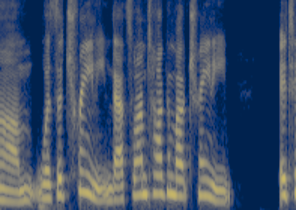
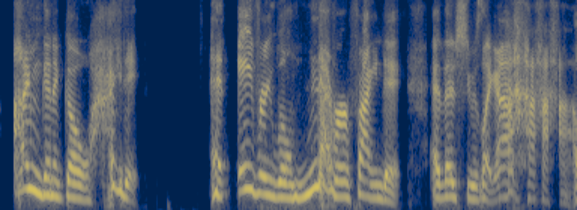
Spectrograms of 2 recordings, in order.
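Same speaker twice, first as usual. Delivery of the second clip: put-on small child's evil villain laugh; 4 dB louder than usual. Retelling what a little girl said with a big smile: imitating a child's evil laugh. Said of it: "laughing this evil laugh".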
